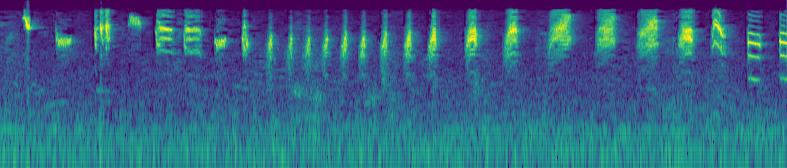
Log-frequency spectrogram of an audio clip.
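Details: Long-tailed shrike (pentet or cendet) in a master recording for training songbirds: a fast, steady string of sharp clipped notes, about three per second, mixed with a few higher whistled notes.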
